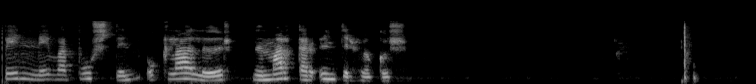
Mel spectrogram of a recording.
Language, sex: Icelandic, female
